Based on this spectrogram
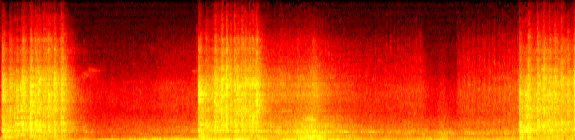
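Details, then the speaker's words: TVS Scooty Pep+ with a starting problem: engine catches briefly after each start attempt, then sags and dies as soon as the throttle is released or opened. The air filter was already cleaned; the fault is suspected in the carburetor or CDI coil, with carburetor cleaning next. "ఆగిపోతుంది so బండి అయితే ఆగిపోతుంది మళ్ళీ so చక్రం తిరుగుతుంది బండి వదిలేయంగానే ఆగిపోయింది మళ్ళీ యాక్సిలేట్ చేయంగానే సో ఆగిపోతుంది బండి"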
